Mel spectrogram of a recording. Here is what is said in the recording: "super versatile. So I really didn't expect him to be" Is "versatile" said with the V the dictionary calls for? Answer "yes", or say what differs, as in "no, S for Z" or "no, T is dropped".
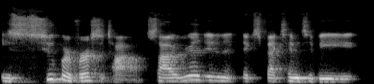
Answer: yes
